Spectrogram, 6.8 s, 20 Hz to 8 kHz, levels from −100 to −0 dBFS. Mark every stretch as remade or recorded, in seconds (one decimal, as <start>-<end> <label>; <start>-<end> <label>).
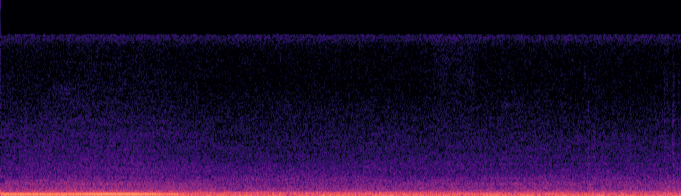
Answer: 0.0-2.2 recorded; 2.2-6.3 remade; 6.3-6.8 recorded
